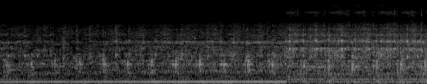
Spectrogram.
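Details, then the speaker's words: Nearly 100-year-old home-built air compressor made from a refrigeration compressor: steady low hum with a soft even ticking about twice a second, no rattle or knock; runs quietly and normally, unlike oilless compressors. "Listen to it. It's quiet. Not making that terrible sound that you get from those oilless ones."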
